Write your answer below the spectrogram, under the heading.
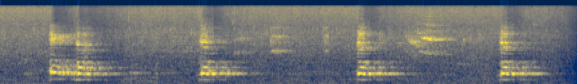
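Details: Rhinoceros hornbill calling at Milwaukee Zoo, held captive: four loud, nasal honking calls at roughly one-and-a-half-second intervals, each a short harsh note with a lower tail, over faint indoor background noise.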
